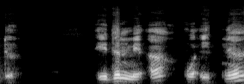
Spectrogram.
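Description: Speech: a man talking, with a pause of about a second near the start.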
